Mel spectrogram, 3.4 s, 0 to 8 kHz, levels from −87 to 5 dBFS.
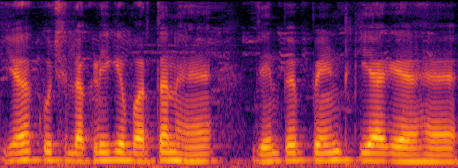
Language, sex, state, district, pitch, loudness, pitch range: Hindi, male, Jharkhand, Garhwa, 135 Hz, -15 LUFS, 130-145 Hz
